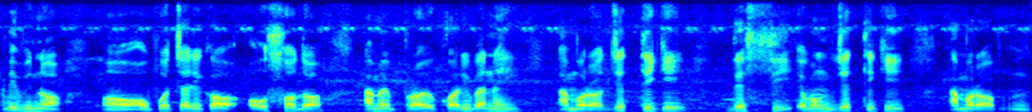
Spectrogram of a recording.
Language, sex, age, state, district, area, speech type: Odia, male, 18-30, Odisha, Kendrapara, urban, spontaneous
